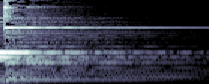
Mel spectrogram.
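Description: Last chord of a short logo jingle, struck once and left to ring, fading away over about two seconds.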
